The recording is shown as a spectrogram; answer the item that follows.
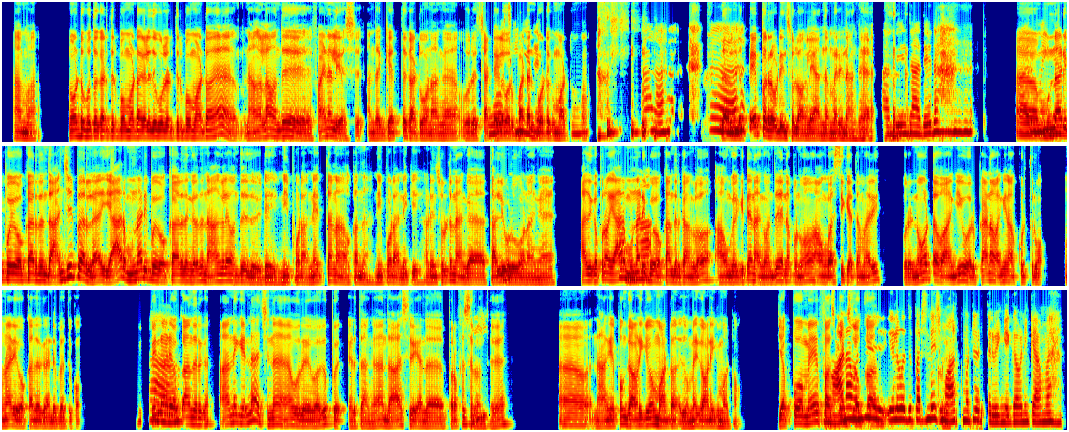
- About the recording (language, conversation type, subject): Tamil, podcast, புதிய இடத்தில் நண்பர்களை எப்படி கண்டுபிடிப்பது?
- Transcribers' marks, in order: in English: "ஃபைனல் இயர்ஸ்"; in English: "சீனியர்"; laughing while speaking: "அ, ஆ. அ, ஆ"; laugh; chuckle; other noise; chuckle; in English: "புரொஃபஸர்"; in English: "ஃபஸ்ட் பெஞ்ச்ல"; laughing while speaking: "கவனிக்காம"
